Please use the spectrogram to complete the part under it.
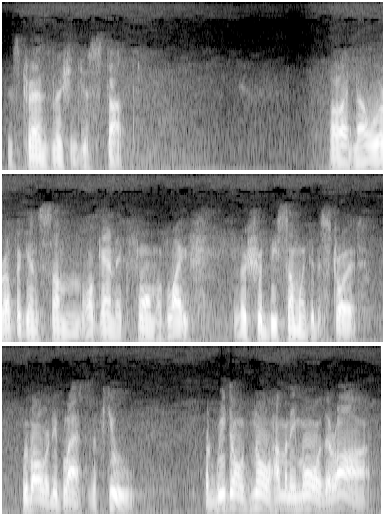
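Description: A man's voice: mid-range voice, normal speed, pauses often, husky. An actor playing an urgent male major who leads a station through a crisis, in 1950s radio drama style on a tinny old broadcast. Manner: urgent, explanatory. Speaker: base officer and scientist.

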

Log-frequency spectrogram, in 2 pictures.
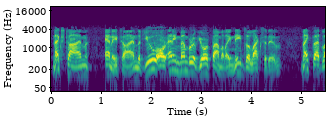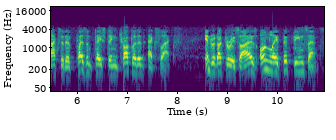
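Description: Chipper husky 1950s radio ad man. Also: medium pitch, sing-song, normal speed. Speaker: commercial announcer. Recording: muffled vintage radio broadcast.

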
